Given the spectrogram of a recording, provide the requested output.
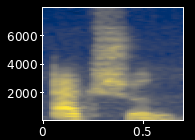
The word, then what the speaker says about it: action: Así que fíjense que la C con la T en action no es acción, es action.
